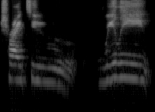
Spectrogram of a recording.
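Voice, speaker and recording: A woman interviewer talking conversationally, explaining her thoughts in a deliberate, halting, reflective way. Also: fairly low pitch, darkish tone.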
